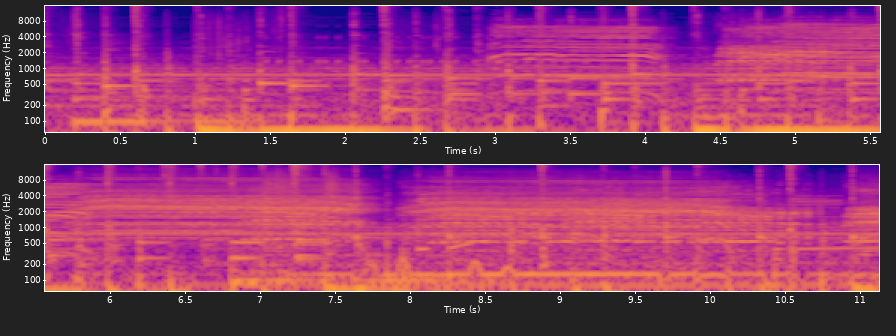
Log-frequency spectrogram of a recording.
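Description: Several bleats from a goat in the Goat Simulator video game at around three, five and eight seconds, over steady background music and clicking game sounds.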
